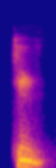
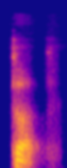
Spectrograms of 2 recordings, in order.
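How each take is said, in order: First: The vowel is a long ee sound. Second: The vowel is a short uh sound. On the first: The next word begins with a vowel. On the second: The next word begins with a consonant.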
